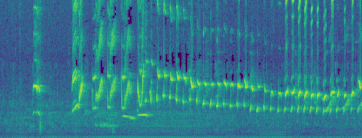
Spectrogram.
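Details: Song of a white-rumped shama, used as tutor and provoking material for other birds: a few sharp scattered notes, then a fast, steady, even chattering trill that descends slowly in pitch and runs for several seconds.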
